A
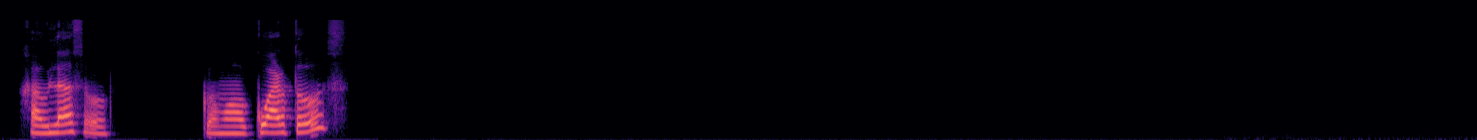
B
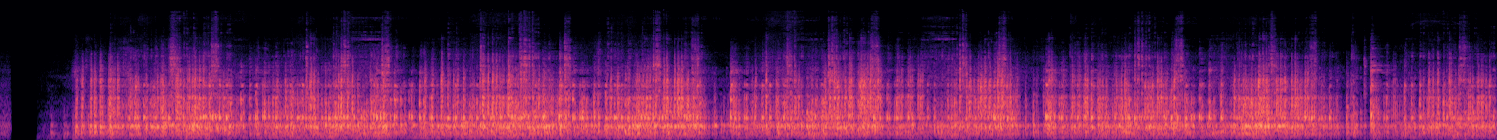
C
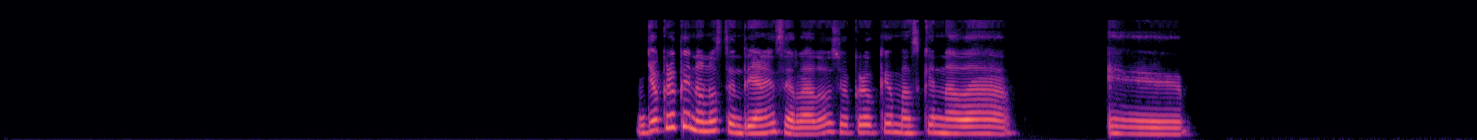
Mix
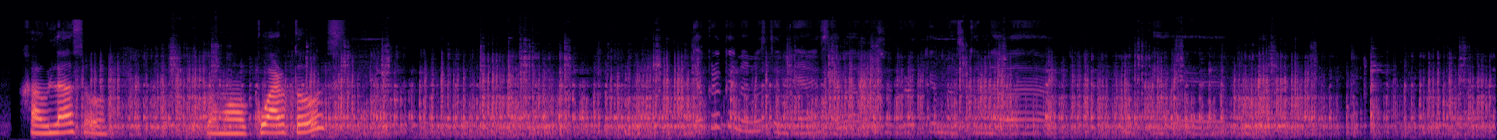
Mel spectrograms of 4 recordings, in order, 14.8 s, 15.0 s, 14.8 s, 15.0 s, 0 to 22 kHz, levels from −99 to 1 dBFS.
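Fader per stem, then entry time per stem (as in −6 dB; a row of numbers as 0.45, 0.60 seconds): +2.0, −13.5, −13.5 decibels; 0.00, 0.00, 0.45 seconds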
